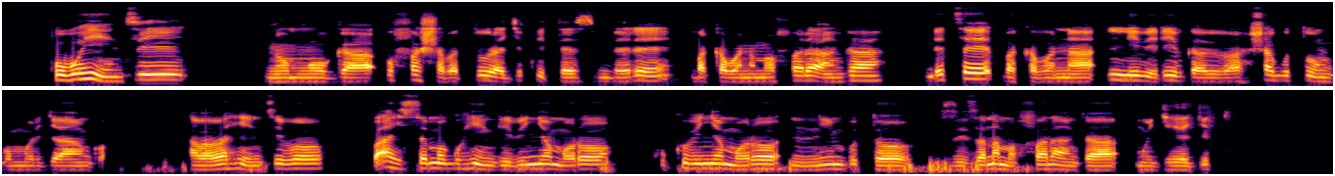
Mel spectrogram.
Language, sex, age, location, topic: Kinyarwanda, male, 25-35, Huye, agriculture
